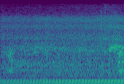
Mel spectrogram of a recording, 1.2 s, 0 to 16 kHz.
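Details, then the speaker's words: Antique Cummins 290 diesel (Brockway project) with compression release engaged and strong oil pressure turns over slowly with even, laboured pulses and never fires. Owner suspects a tired starter or poor battery hook-up. Slow cranking. "but we're going to stop that cuz you know but as you can hear it's really not cranking over that fast so I'm going to have to figure out I don't know why I bet that starter's tired"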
